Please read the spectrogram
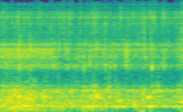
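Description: Underwater sound picked up by a scuba diver's camera: the rush of exhaled regulator bubbles fading away, then a faint wash of water with a few scattered small clicks.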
